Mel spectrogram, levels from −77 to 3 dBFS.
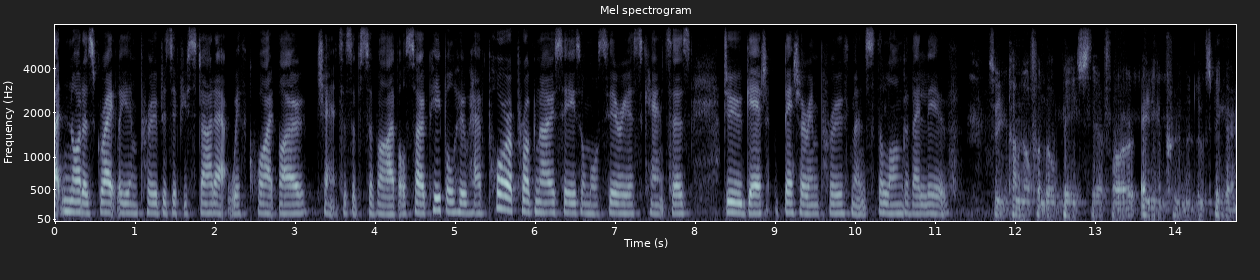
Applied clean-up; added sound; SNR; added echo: neural separator model SepFormer DNS4.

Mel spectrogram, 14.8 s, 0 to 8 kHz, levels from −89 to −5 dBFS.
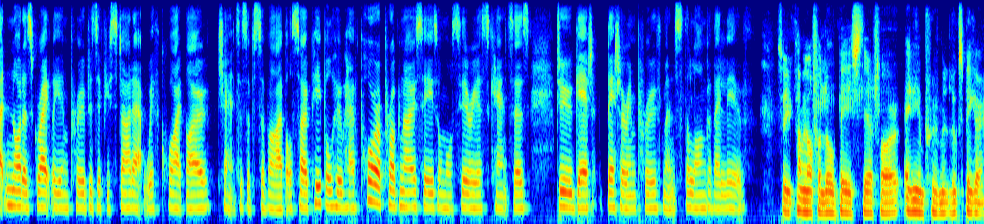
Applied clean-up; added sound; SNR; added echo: neural mask model DeepFilterNet 3.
